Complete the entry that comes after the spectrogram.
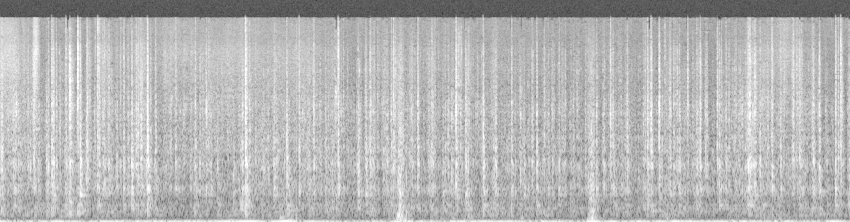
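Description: Rain pattering on the roof of a camper van, heard from inside: a steady hiss of drops broken by many irregular sharper taps.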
